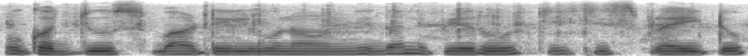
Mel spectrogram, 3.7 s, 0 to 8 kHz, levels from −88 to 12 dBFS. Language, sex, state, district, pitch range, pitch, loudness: Telugu, male, Andhra Pradesh, Sri Satya Sai, 140-150 Hz, 140 Hz, -19 LUFS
